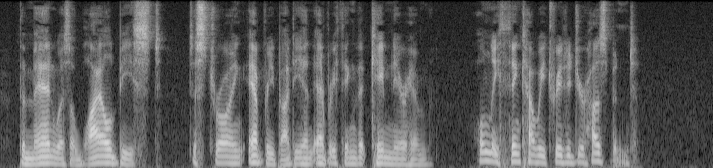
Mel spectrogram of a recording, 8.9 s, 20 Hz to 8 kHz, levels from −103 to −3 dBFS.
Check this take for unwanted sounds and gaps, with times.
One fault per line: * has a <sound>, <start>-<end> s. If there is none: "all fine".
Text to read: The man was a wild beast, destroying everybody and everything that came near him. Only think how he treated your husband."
all fine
